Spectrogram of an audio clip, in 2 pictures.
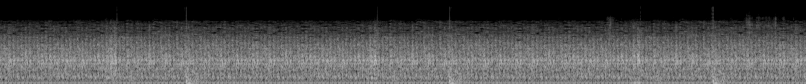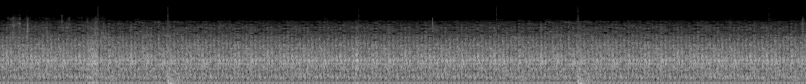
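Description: An engine running steadily at idle: an even, unbroken drone with a constant thin whine, and a few faint knocks.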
